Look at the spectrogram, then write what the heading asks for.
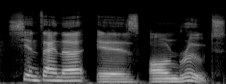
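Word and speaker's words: en route: one or the other this is a french pronunciation though so anthony would you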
